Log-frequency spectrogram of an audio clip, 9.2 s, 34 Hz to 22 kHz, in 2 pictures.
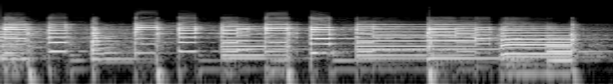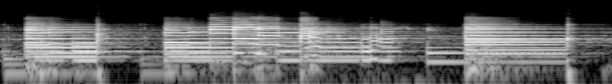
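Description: Epiphone Shinichi Ubukata ES-355 electric guitar on a thin, telephone-like tone setting, playing a run of plucked notes and chords with sharp attacks and short decays, close and moderately loud with no talking.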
